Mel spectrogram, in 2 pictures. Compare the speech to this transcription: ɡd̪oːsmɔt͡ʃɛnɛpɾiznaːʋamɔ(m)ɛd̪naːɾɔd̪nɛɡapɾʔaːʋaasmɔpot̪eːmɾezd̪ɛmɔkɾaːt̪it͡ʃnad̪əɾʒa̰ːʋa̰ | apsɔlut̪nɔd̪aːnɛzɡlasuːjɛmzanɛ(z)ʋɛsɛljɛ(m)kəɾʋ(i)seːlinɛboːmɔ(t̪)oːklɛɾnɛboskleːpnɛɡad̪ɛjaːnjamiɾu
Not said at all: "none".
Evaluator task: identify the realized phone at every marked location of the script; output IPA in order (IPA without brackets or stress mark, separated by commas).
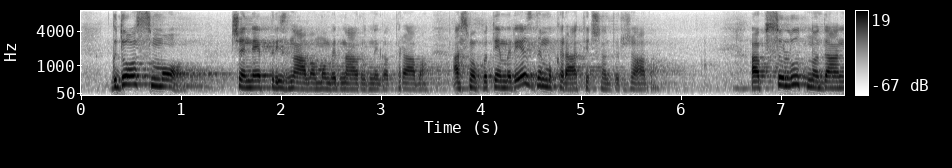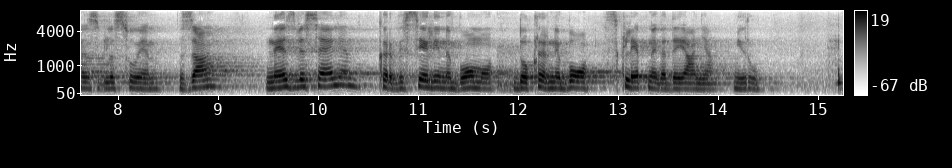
m, z, m, ɛ, d̪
